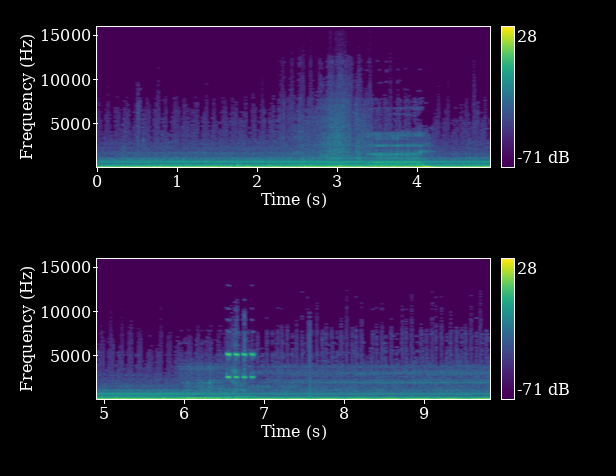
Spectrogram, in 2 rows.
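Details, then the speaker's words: 2001 Hydra Sport 2600WA boat running a 16,000 BTU marine AC off a LiTime 12V 300Ah LiFePO4 battery and 3000 W inverter with soft start, water hooked up: steady hum, then a soft thump as the compressor eases in and settles to an even drone. Normal running. "Okay, this is kicking on. And oh, like I said, that soft start is it helps. When the AC kick on, it doesn't pull too much amp out of the darn thing."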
